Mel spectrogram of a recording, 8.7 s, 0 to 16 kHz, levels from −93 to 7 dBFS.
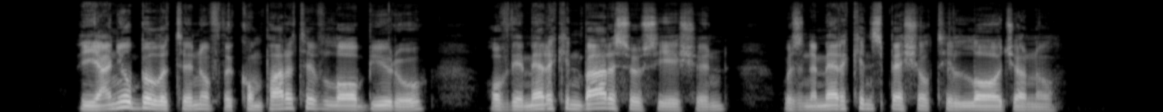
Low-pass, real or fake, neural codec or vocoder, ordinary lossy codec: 14.4 kHz; fake; vocoder, 48 kHz, 128 mel bands, Vocos; none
